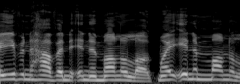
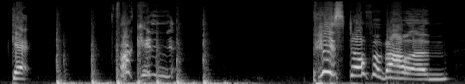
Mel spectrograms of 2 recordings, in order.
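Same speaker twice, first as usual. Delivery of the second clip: louder, higher comedic rant; mock anger; 9 semitones higher, 7 dB louder than usual. Streamer explaining his rants, in mock fury. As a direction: play up the fury for laughs. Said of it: "in a comedic way".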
